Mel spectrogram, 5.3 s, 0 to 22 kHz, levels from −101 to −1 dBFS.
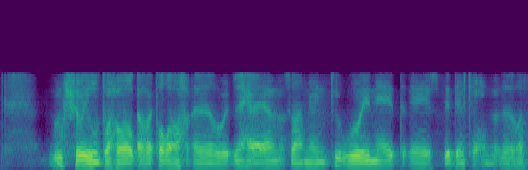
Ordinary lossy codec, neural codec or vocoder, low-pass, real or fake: none; codec, 16 kHz, 0.5 kbps, FreqCodec, larger model; 3.6 kHz; fake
